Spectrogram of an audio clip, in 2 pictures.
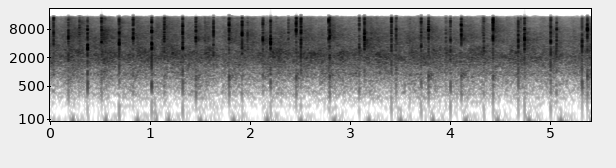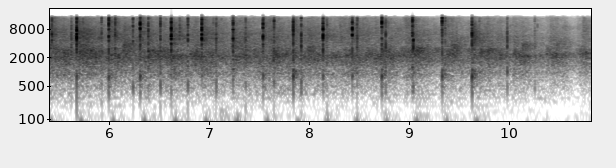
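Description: An audience applauding, with one person's clapping close to the microphone thudding about three times a second. It eases off near the end.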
